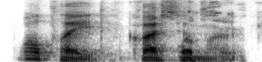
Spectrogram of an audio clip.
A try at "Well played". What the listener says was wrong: Question. Played. Well played. If you do the intonation at the end of well played, it becomes a question. Well played. Well played. But if you go up and then down, well played, then it's like, oh snap.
